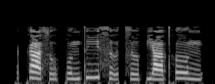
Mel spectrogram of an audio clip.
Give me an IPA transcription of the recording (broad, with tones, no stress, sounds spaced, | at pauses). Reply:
k ä˥˨ s ṵ˨˩ p ʊ˨˦ ŋ t̪ i˦ s ɹ̩˨˩ t͡s ɹ̩˨˦ p j ä˨˦ t̪ʰ ɤ˥˨ ŋ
